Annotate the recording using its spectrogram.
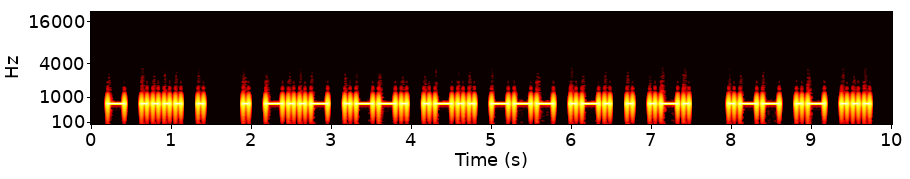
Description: Morse code, heard as a keyed tone, about 17 wpm, 700 Hz. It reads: THE EXPLORER WAS
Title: Pangram Challenge v2 - 17wpm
